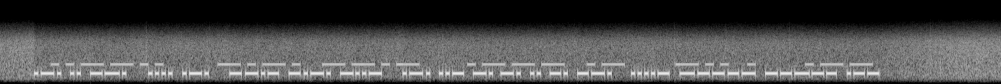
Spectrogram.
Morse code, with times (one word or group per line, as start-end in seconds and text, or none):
0.3-1.3 RIG
1.5-2.1 HR
2.3-3.8 QCX
4.0-6.1 RUNNING
6.3-8.8 400W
